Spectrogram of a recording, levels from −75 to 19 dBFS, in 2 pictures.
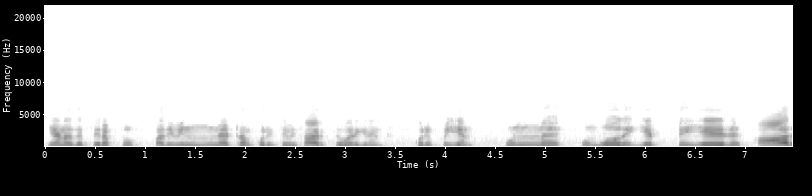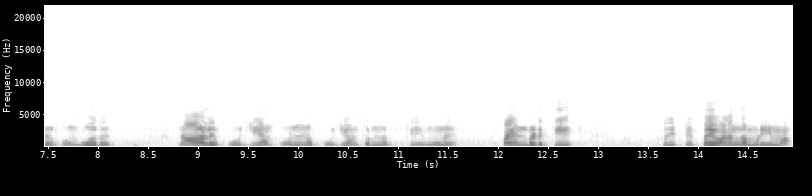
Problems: background sounds at intervals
